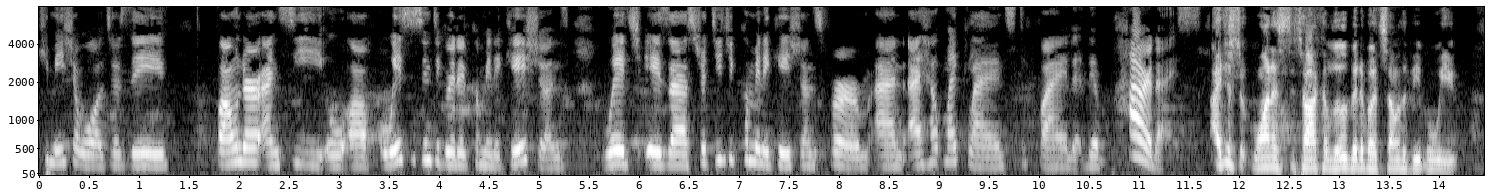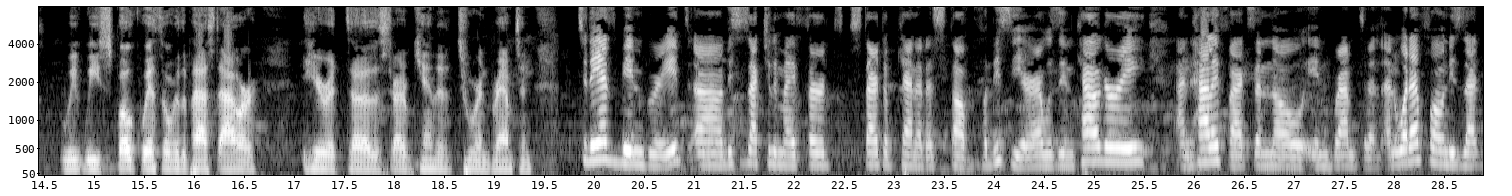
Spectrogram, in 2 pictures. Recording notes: LIVE at the Startup Canada Tour 2023. We brought our podcast mic to the fifth and final Startup Canada Tour stop in Brampton. Hear from entrepreneurs who took part in the Pop-up Pitch Competition.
